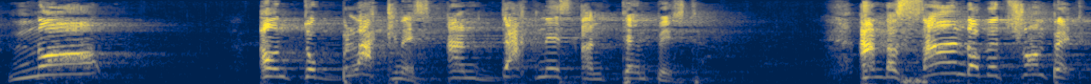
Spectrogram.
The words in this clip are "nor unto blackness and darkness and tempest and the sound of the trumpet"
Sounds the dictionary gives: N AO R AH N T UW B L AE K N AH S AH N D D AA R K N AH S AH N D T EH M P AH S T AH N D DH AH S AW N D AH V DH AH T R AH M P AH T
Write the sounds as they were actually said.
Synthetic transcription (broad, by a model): N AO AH N T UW B L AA K N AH S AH N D D AA K N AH S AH N T EH M P AH S T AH N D DH AH S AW N D AH V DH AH T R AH M P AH T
